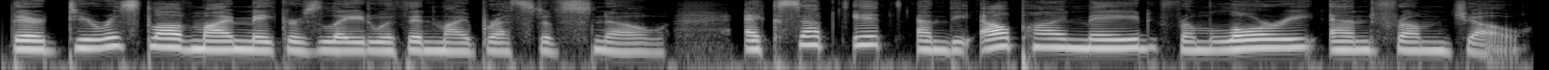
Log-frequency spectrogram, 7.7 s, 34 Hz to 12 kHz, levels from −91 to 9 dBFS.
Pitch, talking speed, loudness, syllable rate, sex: 200 Hz, 170 wpm, -19 LUFS, 4.3 syllables/s, female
